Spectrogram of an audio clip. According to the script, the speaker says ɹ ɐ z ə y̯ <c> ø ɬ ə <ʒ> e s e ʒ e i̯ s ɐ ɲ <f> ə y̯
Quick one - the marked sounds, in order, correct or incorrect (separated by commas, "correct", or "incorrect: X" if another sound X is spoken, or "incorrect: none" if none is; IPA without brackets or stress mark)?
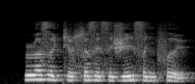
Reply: correct, incorrect: z, correct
